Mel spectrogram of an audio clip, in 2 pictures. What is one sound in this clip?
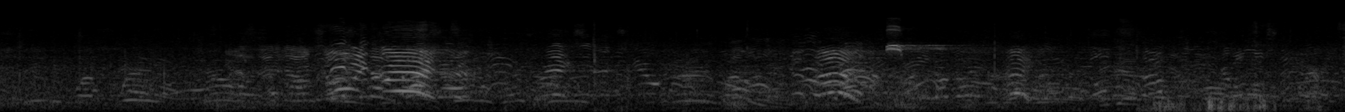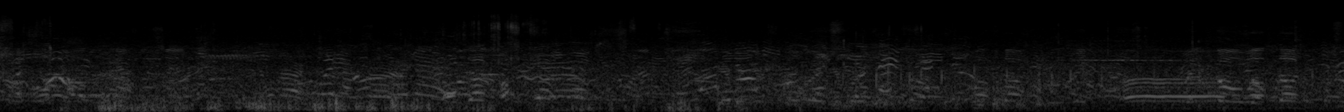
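Spectators shout and cheer loudly nearby outdoors.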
